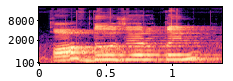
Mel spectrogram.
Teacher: قاف دو زیر قن حلق سے موٹا کر کے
